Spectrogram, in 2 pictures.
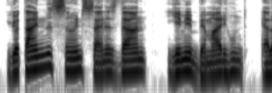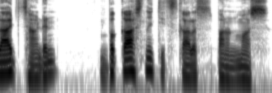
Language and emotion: Kashmiri, neutral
